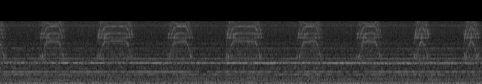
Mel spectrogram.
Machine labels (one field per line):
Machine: slide rail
